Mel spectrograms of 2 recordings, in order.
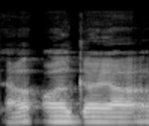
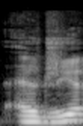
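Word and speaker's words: Allgeier: Um we I said Alga um my prep too. Um Algia is the right pronunciation, right?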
